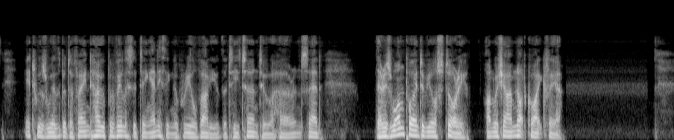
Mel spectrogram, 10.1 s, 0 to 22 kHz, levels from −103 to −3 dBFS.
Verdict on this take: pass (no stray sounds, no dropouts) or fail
pass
